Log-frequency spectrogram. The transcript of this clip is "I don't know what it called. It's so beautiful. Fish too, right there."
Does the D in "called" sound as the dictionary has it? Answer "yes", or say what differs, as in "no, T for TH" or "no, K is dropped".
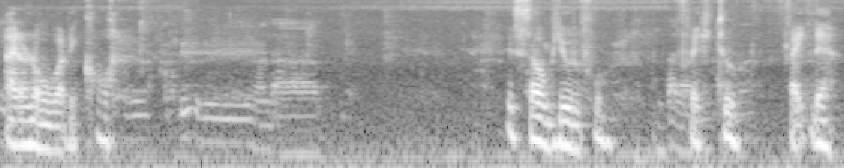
no, D is dropped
